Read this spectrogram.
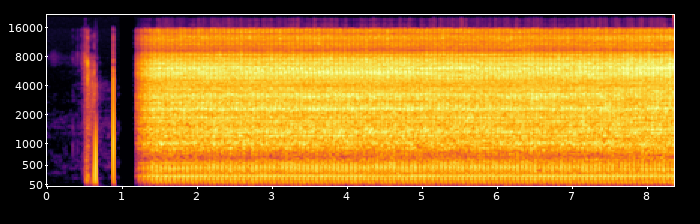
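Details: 7 HP power tiller single-cylinder engine after full teardown and rebuild with new oil: after a short start attempt it settles into steady, even chugging around 200 beats a minute, no knock; healthy running.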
